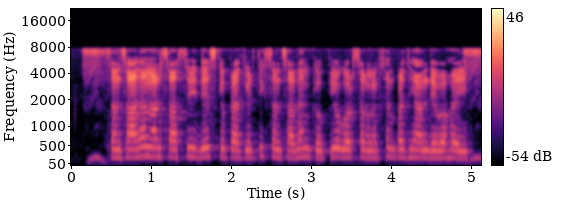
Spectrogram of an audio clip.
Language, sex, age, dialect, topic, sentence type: Magahi, male, 25-30, Western, banking, statement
